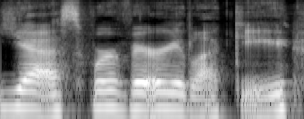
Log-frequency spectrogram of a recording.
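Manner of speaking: slow, amused delivery with giggles throughout. Retelling a character's reply on the boat: imitating a giggly reply. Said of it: "he kinda gets giggly and he's like".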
